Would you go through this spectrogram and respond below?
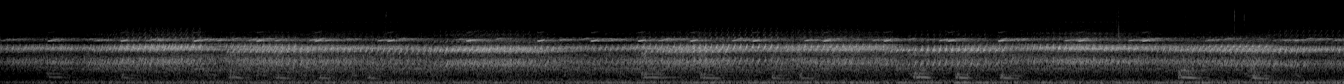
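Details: Tree frogs calling in a spring wetland at Firestone Park, Columbiana, Ohio, on May 6, 2023, captured with a Zoom H2n: a dense, steady, pulsing trilled chorus with layered overlapping voices, plus short low notes recurring every second or so.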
